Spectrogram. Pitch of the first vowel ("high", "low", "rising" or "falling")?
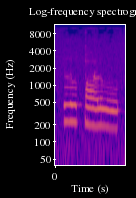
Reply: low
